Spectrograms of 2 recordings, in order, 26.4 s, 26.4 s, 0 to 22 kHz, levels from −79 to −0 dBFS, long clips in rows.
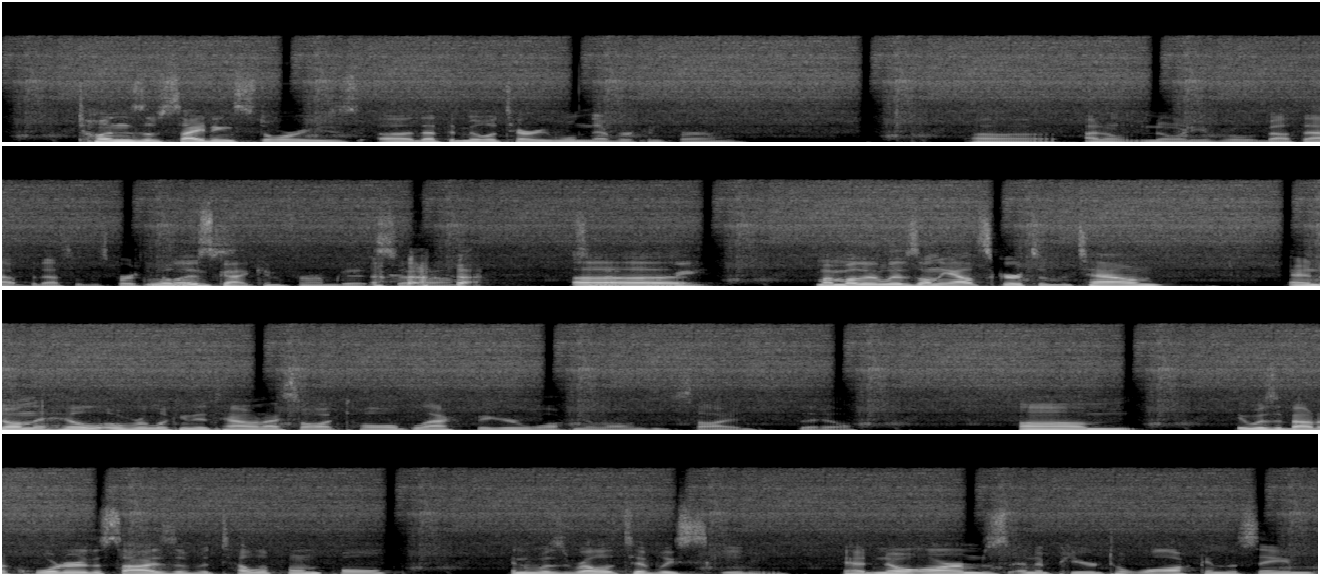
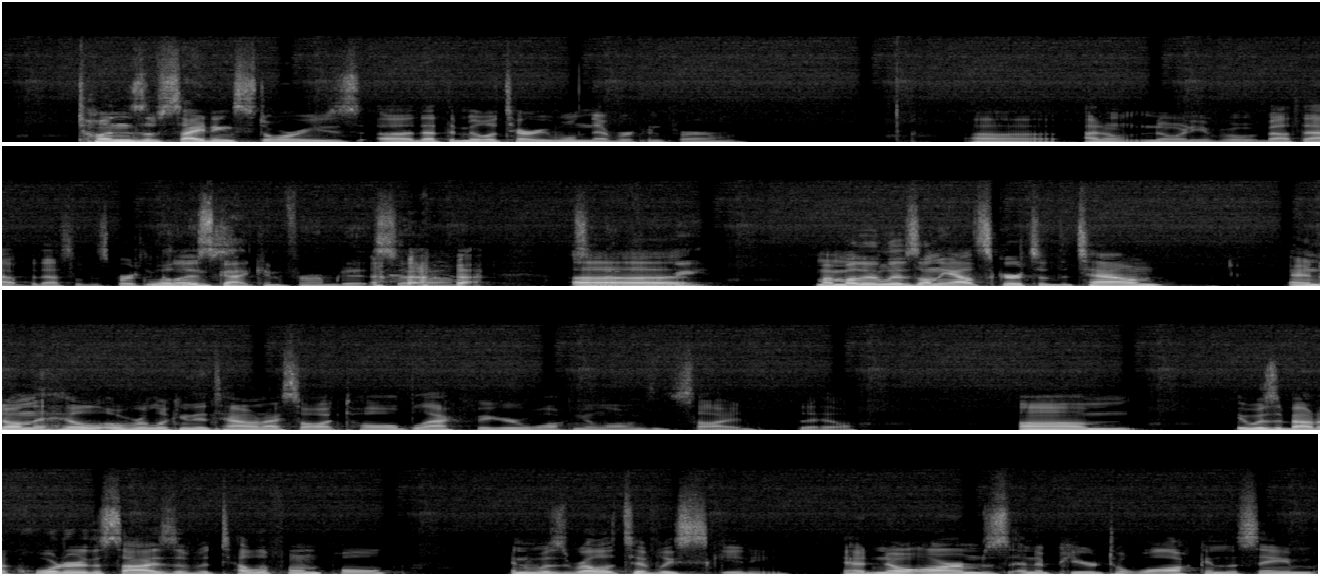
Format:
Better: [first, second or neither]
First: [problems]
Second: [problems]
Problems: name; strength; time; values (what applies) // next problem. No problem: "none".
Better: second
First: hiss; loud; throughout; 7 dB below the speech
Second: hiss; faint; throughout; 25 dB below the speech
